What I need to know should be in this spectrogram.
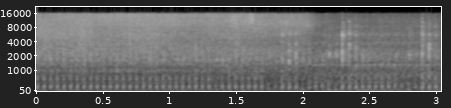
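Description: A sprayer hisses as it sprays mist over plants.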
